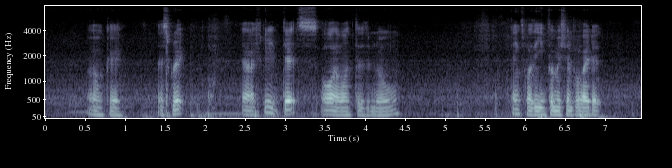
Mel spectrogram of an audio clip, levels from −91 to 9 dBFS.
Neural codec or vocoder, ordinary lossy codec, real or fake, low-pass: none; none; real; none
